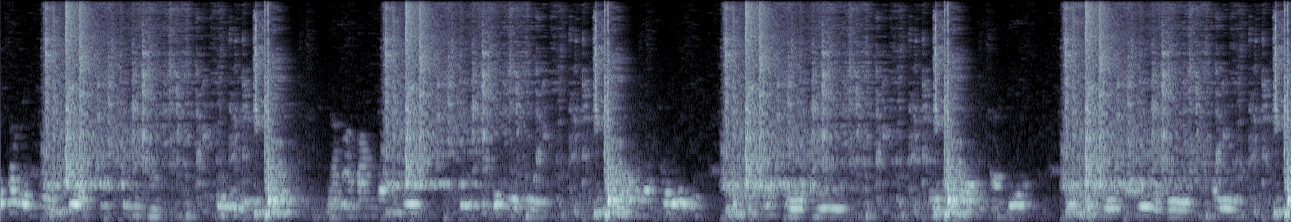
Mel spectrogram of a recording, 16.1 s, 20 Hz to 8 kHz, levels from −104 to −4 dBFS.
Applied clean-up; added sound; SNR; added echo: classical method WPE with log-MMSE.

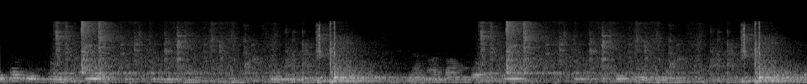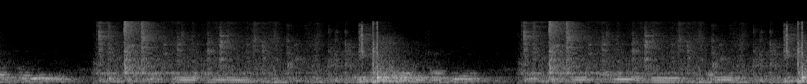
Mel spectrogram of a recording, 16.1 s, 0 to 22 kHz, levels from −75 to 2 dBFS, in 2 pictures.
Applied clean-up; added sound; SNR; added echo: none; Sliding door / Slam; -2 dB; reverberation time 0.6 s.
